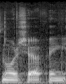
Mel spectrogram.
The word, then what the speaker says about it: Norrköping: today I'm going to North shopping and it sounds weird in English I don't sure if that's how you pronounce it but it's norrköping in Swedish and to watch the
